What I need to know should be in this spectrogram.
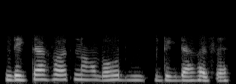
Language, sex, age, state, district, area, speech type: Assamese, female, 45-60, Assam, Charaideo, urban, conversation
